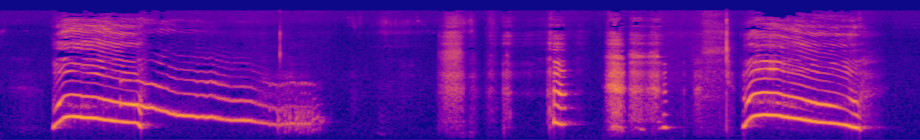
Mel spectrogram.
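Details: Pet dog howling like a wolf: a long, high tone sinking gradually, then a stretch of short yelps and rough bursts, then another rising-then-falling howl.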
